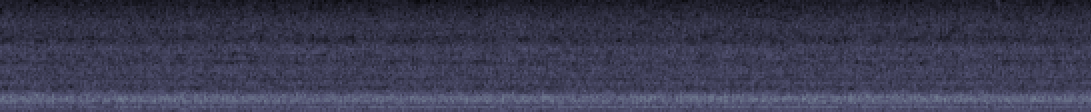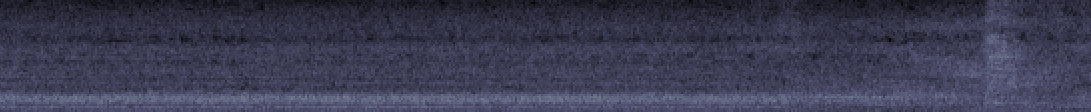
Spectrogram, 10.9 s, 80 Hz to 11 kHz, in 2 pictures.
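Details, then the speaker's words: ACMEMATION 120mm PWM case fan (2700 max rpm) on a Corsair XR7 240mm radiator, one fan at full speed, 12 V actual, recorded about a foot from a decibel meter; steady air rush and low hum, no rattle or ticking. "So let's get the sound profile of one fan at full speed."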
